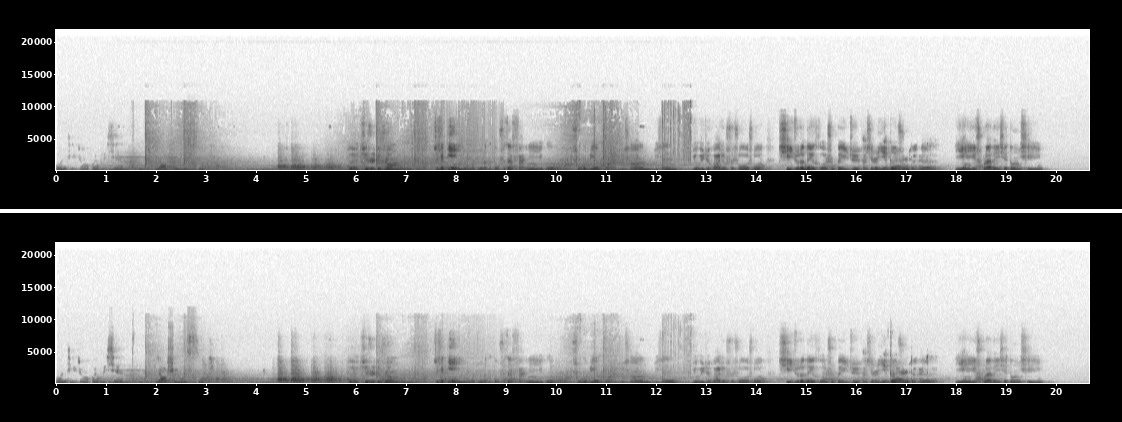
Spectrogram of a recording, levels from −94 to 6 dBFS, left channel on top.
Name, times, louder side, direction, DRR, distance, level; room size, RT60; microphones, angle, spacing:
voice 1, 0.0-1.4 2.0-3.3 6.9-7.3 16.7-17.6, right 2 dB, 70° right, 2.6 m, -31 dB
sound 1, 0.8-13.4 13.7-19.0, right 3 dB, 45° right, 3.2 m, -39 dB
sound 2, 0.9-15.5, left 2 dB, 75° left, 1.1 m, -30 dB
voice 2, 5.8-7.0 7.6-16.9 17.3-17.7 18.0-19.7, left 1 dB, 35° left, 1.3 m, -28 dB
23.0 x 17.0 x 9.5 m
head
